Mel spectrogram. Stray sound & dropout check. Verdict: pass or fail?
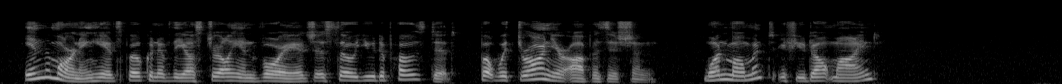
pass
